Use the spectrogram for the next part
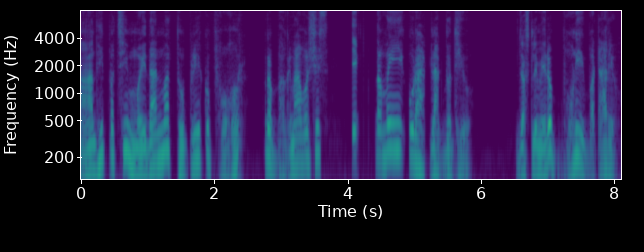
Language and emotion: Nepali, disgusted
